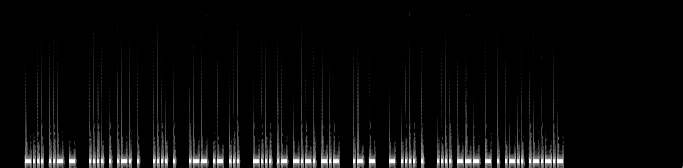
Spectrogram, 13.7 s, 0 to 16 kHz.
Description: Morse code, heard as a keyed tone, about 30 wpm, 700 Hz. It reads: BUT HERE HE WAS BACK AT THE HOTEL.
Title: Sentences from Top 1600 Words 30wpm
